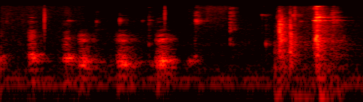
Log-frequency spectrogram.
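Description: Two chickens in the Minecraft video game cluck in a quick run of five or six evenly spaced clucks, then a brief busier flurry near the end, close and clear with no speech.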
